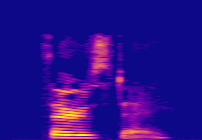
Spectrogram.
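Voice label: "Thursday", English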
